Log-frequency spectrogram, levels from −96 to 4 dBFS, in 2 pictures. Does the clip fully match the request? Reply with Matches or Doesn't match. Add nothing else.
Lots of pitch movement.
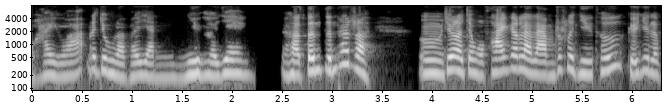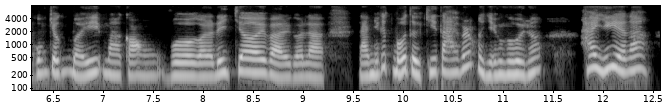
Doesn't match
